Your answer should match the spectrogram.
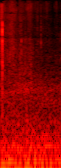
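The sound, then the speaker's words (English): A dog rummages through dry leaves, making a steady, scratchy rustle with soft crunching and shuffling, fairly quiet and continuous throughout. “that sound is our dog rummaging around in the leaves.”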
